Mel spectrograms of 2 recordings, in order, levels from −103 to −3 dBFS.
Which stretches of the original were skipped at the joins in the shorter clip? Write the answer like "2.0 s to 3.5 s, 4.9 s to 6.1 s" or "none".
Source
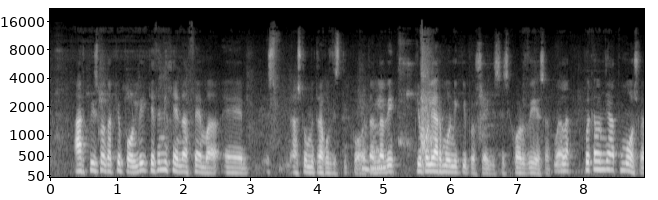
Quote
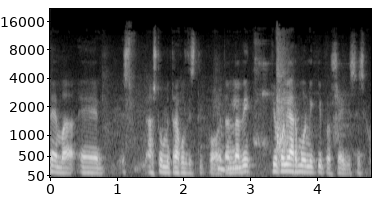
none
